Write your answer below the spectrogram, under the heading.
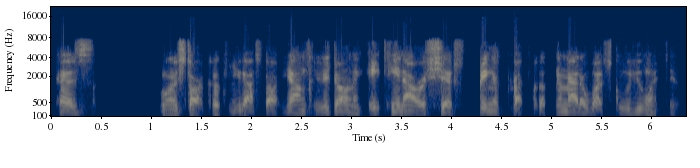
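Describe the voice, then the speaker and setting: A man's voice: lowish voice, fairly even intonation, fairly quick, no room sound, muffled recording. A man in his fifties from the United States, a podcast host telling a personal story in a blunt, profane, self-mocking way. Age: 50s. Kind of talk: casual storytelling.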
